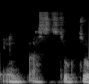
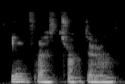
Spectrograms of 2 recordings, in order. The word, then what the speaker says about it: infrastructure: But as Indonesian, we tend, because we pronounce it in bahasa as infrastructure, sometimes we tend to pronounce it infrastructure rather than infrastructure. But it should be pronounced infrastructure, especially when we are speaking in English.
